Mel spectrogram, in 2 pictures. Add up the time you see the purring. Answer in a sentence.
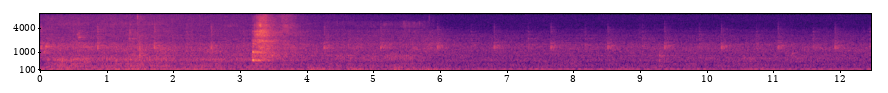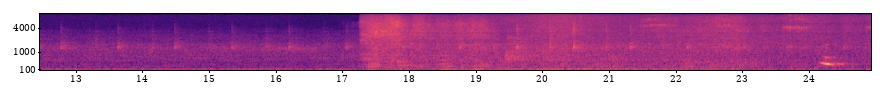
You can hear the purring for 14 seconds altogether.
